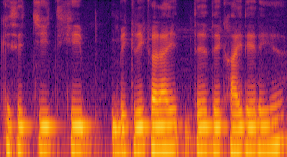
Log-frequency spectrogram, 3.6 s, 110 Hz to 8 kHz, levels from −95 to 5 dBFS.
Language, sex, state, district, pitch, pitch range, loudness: Hindi, male, Bihar, Patna, 130 Hz, 125-130 Hz, -17 LUFS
